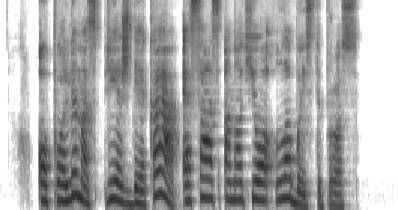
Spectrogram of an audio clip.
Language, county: Lithuanian, Utena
